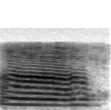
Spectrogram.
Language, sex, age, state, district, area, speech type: Assamese, female, 30-45, Assam, Morigaon, rural, conversation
